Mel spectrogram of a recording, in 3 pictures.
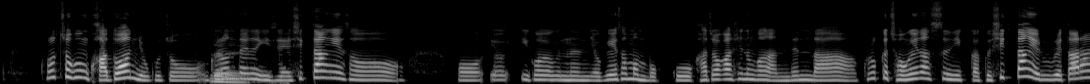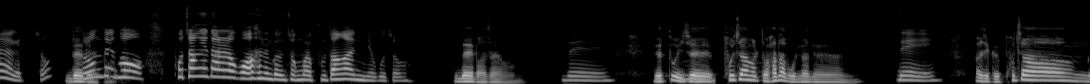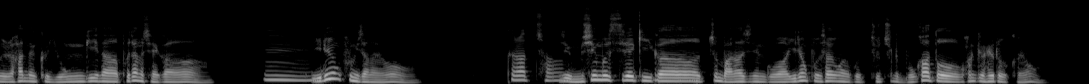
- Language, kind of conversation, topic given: Korean, unstructured, 식당에서 남긴 음식을 가져가는 게 왜 논란이 될까?
- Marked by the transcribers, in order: teeth sucking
